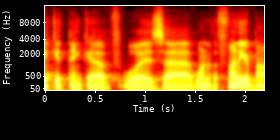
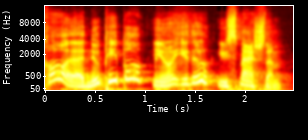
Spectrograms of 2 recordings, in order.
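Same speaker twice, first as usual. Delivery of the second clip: much higher, louder mock eagerness; hammed-up excited coach; 12 semitones higher, 4 dB louder than usual. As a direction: gleefully egg on the new guy. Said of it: "I'm like".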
